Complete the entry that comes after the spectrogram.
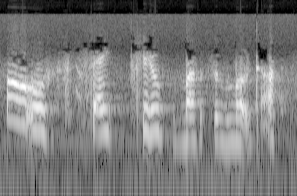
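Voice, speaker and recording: A woman's voice: fairly high pitch, animated, takes it slowly. Grieving mother, wildly swooping voice. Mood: tearful gratitude. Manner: breathless, repeating herself emotionally. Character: grieving, gullible, lonely mother of a dead soldier. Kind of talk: old-time radio melodrama acting. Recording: noisy, tinny old radio broadcast.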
